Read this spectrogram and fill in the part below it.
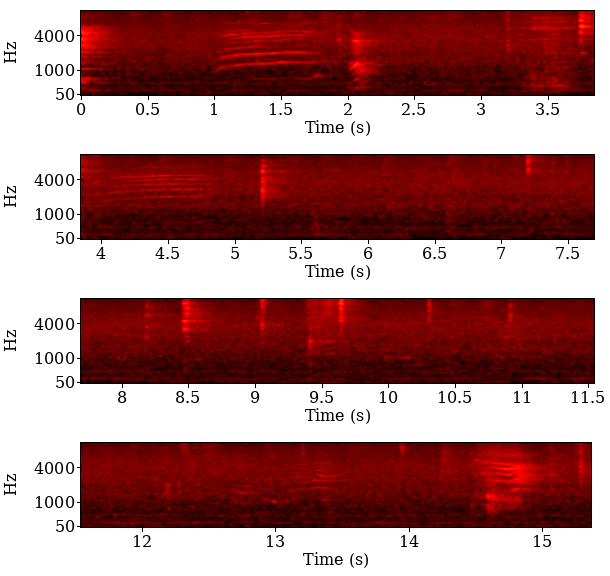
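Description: A young monkey squeaks in short, high chirps.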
